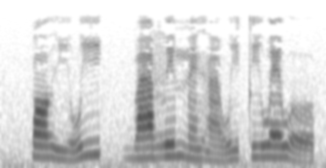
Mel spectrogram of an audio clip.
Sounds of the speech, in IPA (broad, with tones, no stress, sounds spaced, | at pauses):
k͡p ɔ˧ ɣ i˨ w i˦ | b a˦ v e˦ m ɛ̃˧ ɣ ã˨ w i˧ t i˦ w ɛ˦ w oː˨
